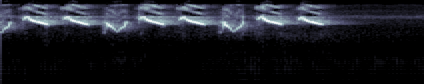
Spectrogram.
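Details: Cinereous tit singing after its moult: seven quick, high two-note whistled phrases, each a sharp falling note tied to a short dip, delivered about four per second, then a faint steady background hum.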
